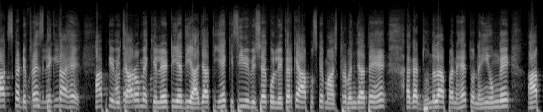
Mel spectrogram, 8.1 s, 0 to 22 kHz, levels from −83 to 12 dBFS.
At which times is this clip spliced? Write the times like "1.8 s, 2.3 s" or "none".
1.3 s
